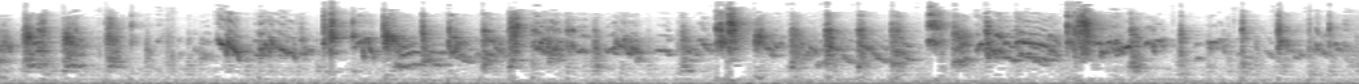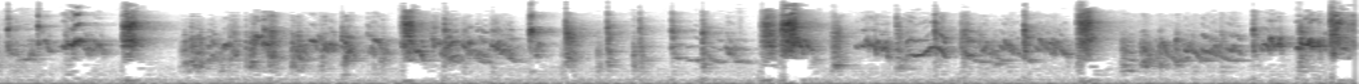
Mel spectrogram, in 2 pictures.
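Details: Budgerigar kept as a pet making kissing sounds: long, unbroken warbling chatter of buzzy clicks and squeaky chirps, rapid and irregular, with a faint steady hum in the background.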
